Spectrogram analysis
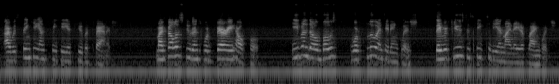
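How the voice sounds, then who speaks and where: An older woman from Jamaica, giving a prepared talk in a measured, formal way. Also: mid-range voice, dull audio, a little hiss or hum. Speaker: lecturer. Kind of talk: prepared talk read aloud.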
